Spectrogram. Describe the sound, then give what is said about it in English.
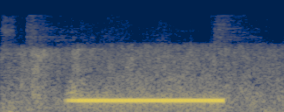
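A single steady ringing tone of a call placed from a computer to a cell phone sounds once for just over a second, clear and fairly loud, over a faint background hiss with no talking. “Oh, I hear it ringing.”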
